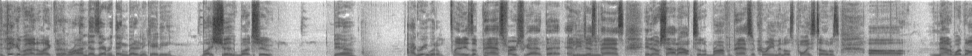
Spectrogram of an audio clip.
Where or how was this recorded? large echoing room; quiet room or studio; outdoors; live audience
outdoors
